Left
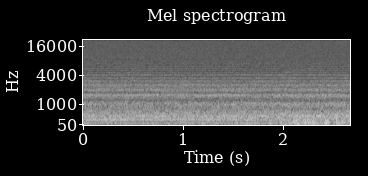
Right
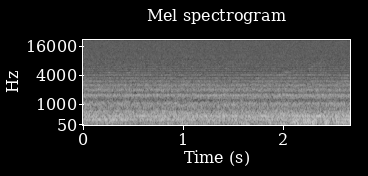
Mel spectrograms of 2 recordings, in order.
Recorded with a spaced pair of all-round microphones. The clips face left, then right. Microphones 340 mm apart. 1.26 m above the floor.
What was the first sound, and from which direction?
Only background noise.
